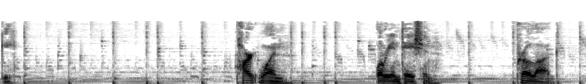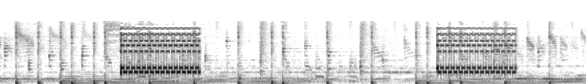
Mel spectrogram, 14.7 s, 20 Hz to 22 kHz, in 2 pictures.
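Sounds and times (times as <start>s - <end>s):
speech: 0.0s - 0.3s, 3.0s - 3.7s, 4.7s - 5.6s, 6.5s - 7.1s
steady thumping rhythmic background: 0.0s - 14.6s
telephone ringing with bright buzzing electronic tone: 8.8s - 9.9s, 12.8s - 13.8s.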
